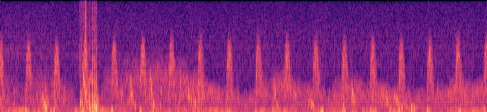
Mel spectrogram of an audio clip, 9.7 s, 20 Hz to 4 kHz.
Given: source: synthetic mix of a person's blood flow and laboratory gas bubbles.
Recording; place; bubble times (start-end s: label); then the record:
Doppler ultrasound of blood flow; subclavian vein
1.57-1.86 s: bubbles
From the record:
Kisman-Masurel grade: 112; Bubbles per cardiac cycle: 1 to 2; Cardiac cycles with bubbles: 1 to 10%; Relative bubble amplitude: moderate (0.250 to 0.450); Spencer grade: 1 (occasional bubble signal discernible with the cardiac motion signal, with majority of cardiac periods free of bubbles); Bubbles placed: anywhere in the cardiac cycle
